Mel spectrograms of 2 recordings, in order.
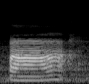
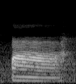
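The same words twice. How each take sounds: First: The pitch is high throughout. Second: The pitch stays level in the middle range. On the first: Dad. "high tone" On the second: To throw. "The first word is the example of middle tone"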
